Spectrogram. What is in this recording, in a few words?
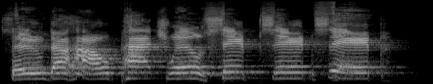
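See Player Corrupted Sprouts, en; Battle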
